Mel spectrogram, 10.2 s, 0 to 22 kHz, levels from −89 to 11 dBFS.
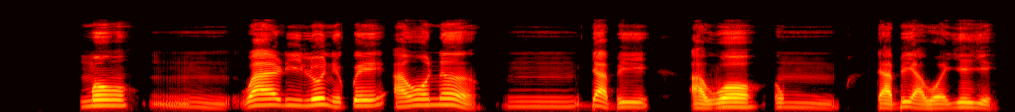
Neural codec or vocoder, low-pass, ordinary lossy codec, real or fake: none; none; none; real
